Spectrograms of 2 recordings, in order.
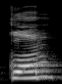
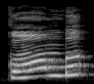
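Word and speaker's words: comb: आज तक जी हां इसको कॉम पड़ते हैं कोंब या कोंब नहीं पड़ते हैं नहीं बोलते हैं अगला है चीनी ऐड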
